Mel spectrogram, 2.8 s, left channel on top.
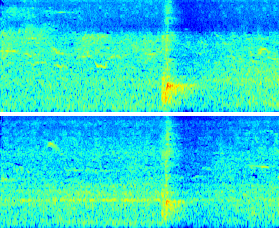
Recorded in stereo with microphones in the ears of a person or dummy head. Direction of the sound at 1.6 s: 15° right (ahead or behind).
